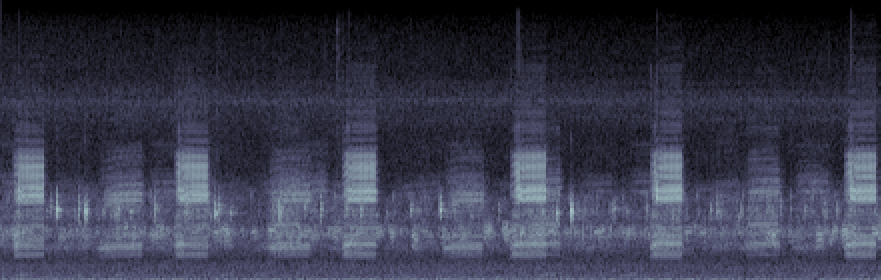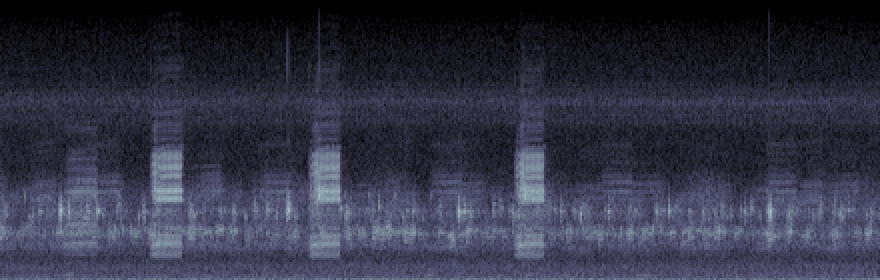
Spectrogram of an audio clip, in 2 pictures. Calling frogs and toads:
Bischoff's tree frog (Boana bischoffi), Scinax perereca, Cochran's lime tree frog (Sphaenorhynchus surdus)

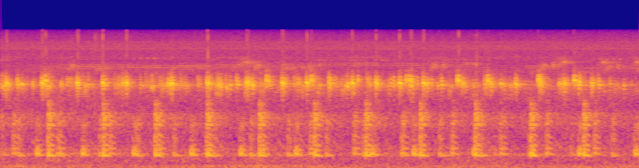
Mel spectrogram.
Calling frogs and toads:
blacksmith tree frog (Boana faber), Cochran's lime tree frog (Sphaenorhynchus surdus), two-colored oval frog (Elachistocleis bicolor), lesser tree frog (Dendropsophus minutus)

